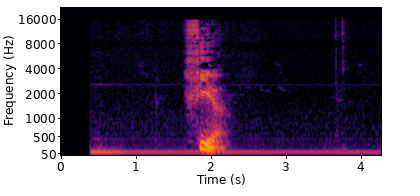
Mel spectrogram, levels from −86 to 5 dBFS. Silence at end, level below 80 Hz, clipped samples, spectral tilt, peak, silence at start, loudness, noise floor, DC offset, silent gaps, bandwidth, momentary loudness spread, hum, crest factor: 2.05 s; -56 dBFS; under 0.1%; -5 dB/octave; -2 dBFS; 0.4 s; -19 LUFS; -46 dBFS; under 0.1%; none; 16.5 kHz; 29 LU; none; 24 dB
